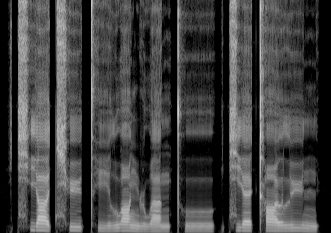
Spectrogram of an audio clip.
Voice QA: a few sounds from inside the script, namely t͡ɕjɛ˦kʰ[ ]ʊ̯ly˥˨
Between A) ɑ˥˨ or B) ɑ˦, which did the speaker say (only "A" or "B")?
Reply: B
